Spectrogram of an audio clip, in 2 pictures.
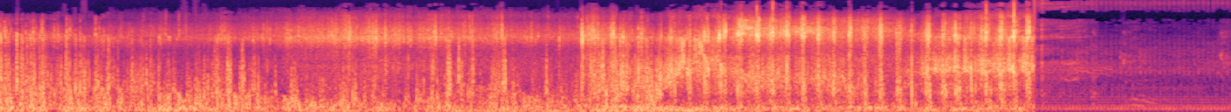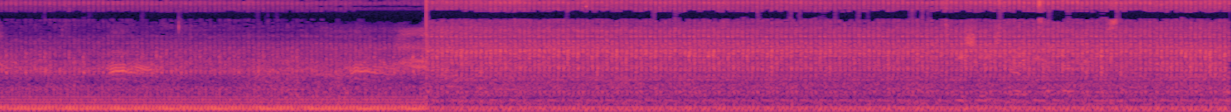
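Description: Wind buffeting the microphone of a camera on a skydiver under an open parachute, a loud, rapid fluttering rush. About eight seconds in it cuts off suddenly to a much quieter steady low hum.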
